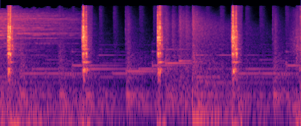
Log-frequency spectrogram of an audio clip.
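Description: Countdown-timer clock-tick sound effect ticking once a second, four ticks in all, over quiet background music.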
